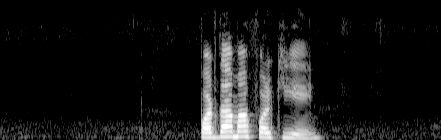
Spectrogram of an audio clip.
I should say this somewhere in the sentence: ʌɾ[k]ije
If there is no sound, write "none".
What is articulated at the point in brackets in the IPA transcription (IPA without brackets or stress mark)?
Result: k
